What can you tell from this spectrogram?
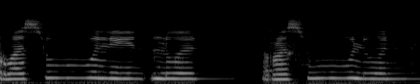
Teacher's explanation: واؤ حرف مدہ ہے، یعنی 2 سیکنڈز کے لیے کھینچیں گے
